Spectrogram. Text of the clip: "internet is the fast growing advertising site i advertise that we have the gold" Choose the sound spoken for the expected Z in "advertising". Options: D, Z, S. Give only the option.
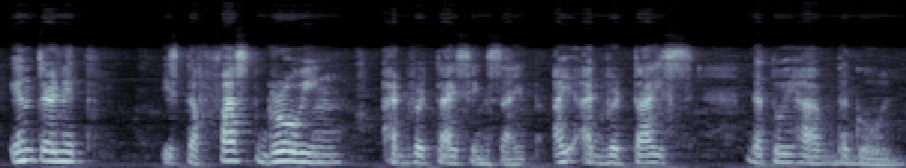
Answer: S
